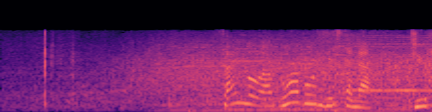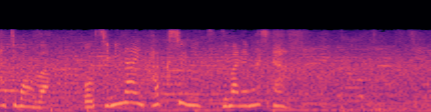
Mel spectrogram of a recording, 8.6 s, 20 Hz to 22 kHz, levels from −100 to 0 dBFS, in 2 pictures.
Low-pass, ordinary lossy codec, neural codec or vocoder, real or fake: 7.2 kHz; none; none; real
